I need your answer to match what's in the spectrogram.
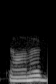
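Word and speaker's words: Dana: My name is Donna B.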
